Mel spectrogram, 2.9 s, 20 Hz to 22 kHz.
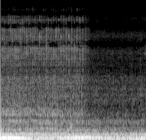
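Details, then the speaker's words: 2010 Audi A6 C7 S line 3.0 supercharged V6 at startup idle, shaking heavily: low uneven stumbling lope of a multiple-cylinder misfire with rough idle; codes P0300, P0304, P0305, check-engine light, EPC and traction lights follow. "as I started up car is going to shake a lot and we're going to try to figure out what's wrong with it"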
